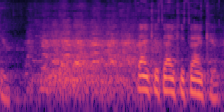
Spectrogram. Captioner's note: laughter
